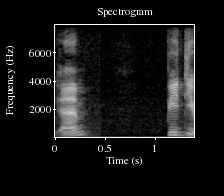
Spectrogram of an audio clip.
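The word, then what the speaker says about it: empty: ई am sorry E एम पी टी Y. Here full. E एम पी टी वाई इसका pronunciation होता है एम्प्टी. Okay P silent होता है.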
